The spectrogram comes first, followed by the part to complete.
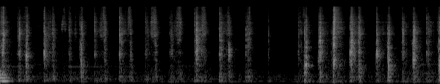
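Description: A deck of tarot cards being shuffled by hand: a rapid run of soft card clicks and slaps, pausing briefly about three seconds in.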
